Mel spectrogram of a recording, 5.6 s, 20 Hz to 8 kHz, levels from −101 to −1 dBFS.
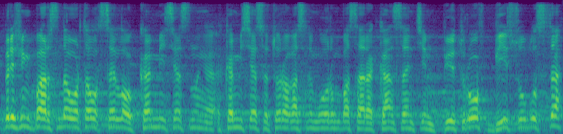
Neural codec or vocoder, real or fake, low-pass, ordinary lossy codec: none; real; 7.2 kHz; none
